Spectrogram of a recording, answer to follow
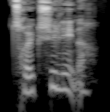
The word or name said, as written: trykcylinder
